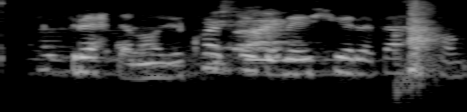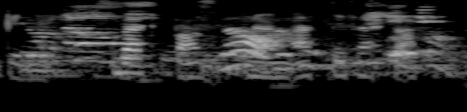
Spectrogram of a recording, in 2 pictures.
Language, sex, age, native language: Icelandic, female, 11, Icelandic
